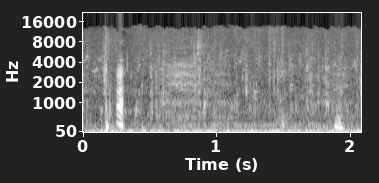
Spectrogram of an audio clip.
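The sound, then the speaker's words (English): Piglets and mother pigs eating apples: faint snuffling and soft chewing noises broken by a few short grunts. “we have 8 little piglets. Oh, look at the babies. Look at them eating the apples. So sweet. Oh, look at the mothers taking the apples from them.”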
